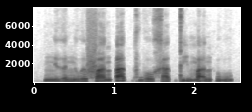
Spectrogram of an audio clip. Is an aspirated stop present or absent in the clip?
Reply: absent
